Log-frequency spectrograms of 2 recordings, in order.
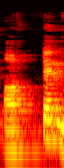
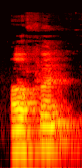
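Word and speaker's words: often: ये कई लोग इसे ऑफन बोलते हैं, कई लोग इसे ऑफ्टन भी बोलते हैं, लेकिन करेक्ट वर्ड ऑफन ही है, आप इसे ऑफन ही बोला करिए।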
